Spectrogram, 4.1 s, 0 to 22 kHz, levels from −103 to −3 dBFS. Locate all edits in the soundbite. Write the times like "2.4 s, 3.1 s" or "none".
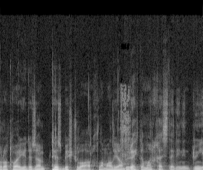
2.5 s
